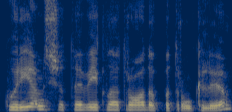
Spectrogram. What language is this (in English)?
Lithuanian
